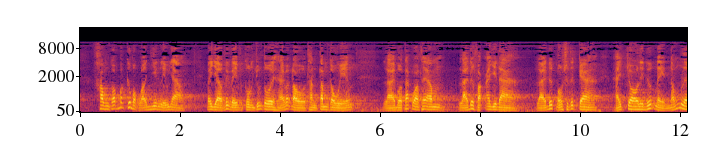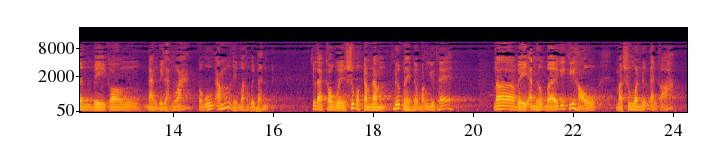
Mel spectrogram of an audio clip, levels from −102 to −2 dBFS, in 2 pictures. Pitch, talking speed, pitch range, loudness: 120 Hz, 220 wpm, 105-140 Hz, -18 LUFS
